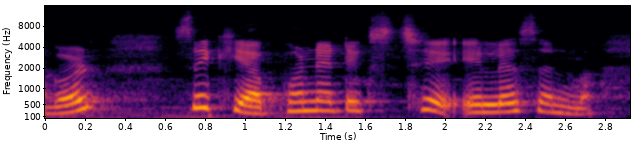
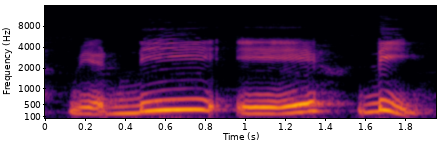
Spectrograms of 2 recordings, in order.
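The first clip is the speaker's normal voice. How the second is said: slow spelling out; much slower than usual. Shown as a demonstration. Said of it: "તો ડી હોય મૂળાક્ષર".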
